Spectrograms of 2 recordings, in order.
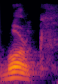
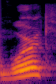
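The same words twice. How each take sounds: First: The word begins with a B-like sound. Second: The word begins with a W sound. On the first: "they say uh, work. ... W is pronounced as B" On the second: "if you say"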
